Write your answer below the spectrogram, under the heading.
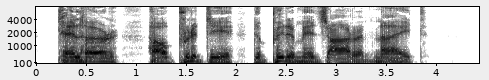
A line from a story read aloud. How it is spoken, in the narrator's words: the slaver growled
